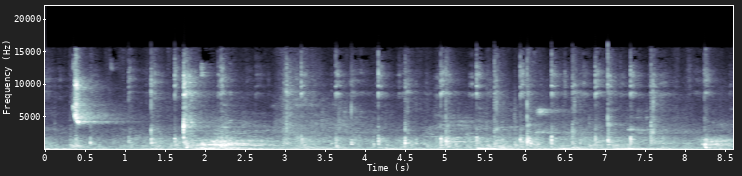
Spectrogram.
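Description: Table tennis balls clicking off paddles and the table in fast rallies, a quick run of sharp ticks, the strongest about half a second and near two seconds in. People talk in the background.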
